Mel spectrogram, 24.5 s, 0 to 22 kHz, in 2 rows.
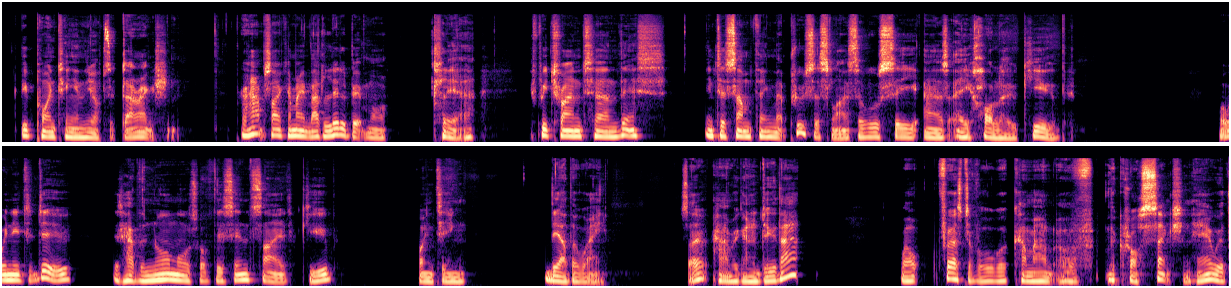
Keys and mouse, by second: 4.9 middle click, 11.6 middle click.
